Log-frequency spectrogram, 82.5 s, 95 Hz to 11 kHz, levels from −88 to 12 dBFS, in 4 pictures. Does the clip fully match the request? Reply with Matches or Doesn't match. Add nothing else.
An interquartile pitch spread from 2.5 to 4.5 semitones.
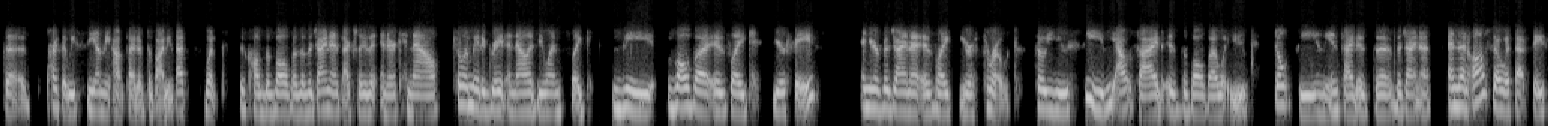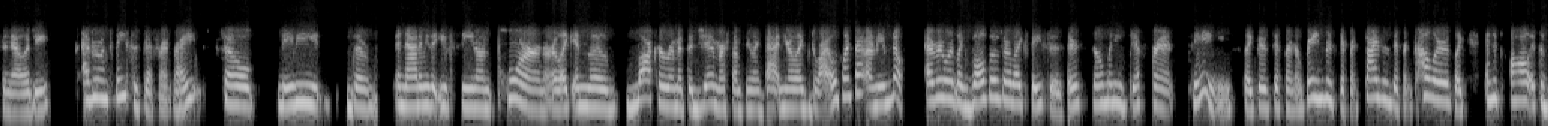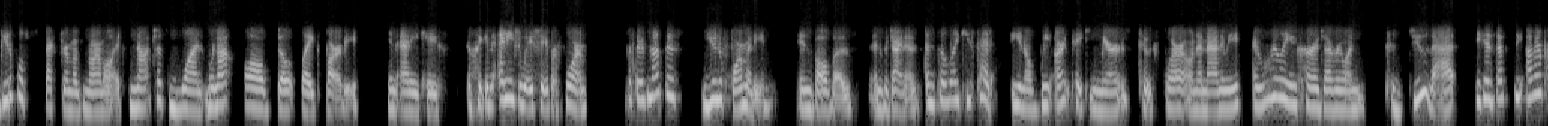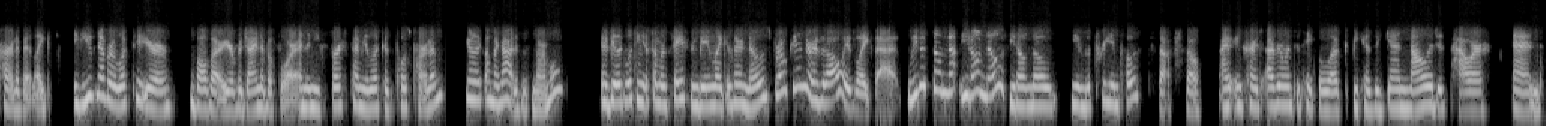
Doesn't match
